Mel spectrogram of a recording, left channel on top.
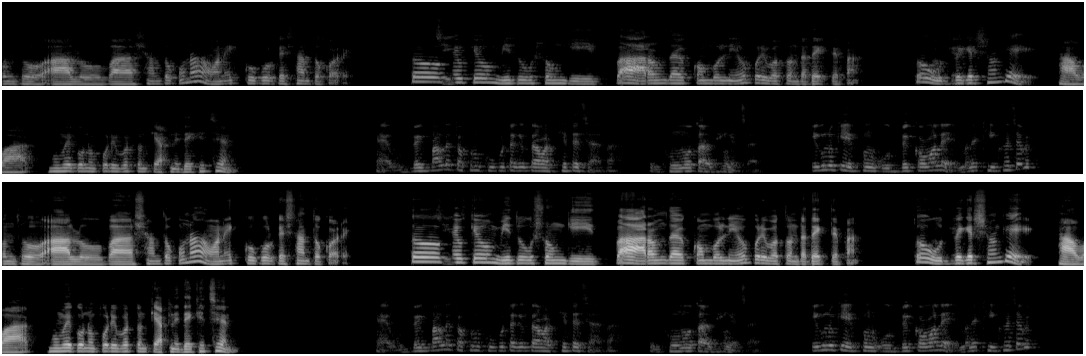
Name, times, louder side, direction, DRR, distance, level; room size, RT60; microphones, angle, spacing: voice 1, 0.0-3.4 4.1-8.6 9.1-10.3 10.6-13.2, right 9 dB, 90° right, 0.3 m, -28 dB
voice 2, 9.3-9.7 14.6-17.0 17.3-18.4 18.9-21.1, left 1 dB, 10° left, 1.2 m, -45 dB
7.0 x 4.9 x 3.1 m
head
